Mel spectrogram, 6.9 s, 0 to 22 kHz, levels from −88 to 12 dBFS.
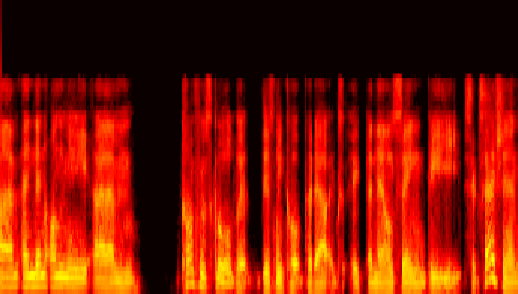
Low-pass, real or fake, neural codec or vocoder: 7.2 kHz; fake; codec, 16 kHz, 2 kbps, FreqCodec, smaller model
